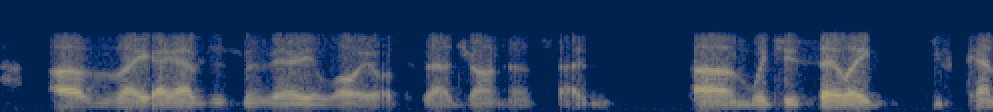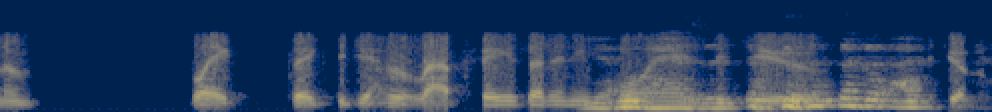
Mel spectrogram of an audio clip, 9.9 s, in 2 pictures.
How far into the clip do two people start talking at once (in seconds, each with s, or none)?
7.8 s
